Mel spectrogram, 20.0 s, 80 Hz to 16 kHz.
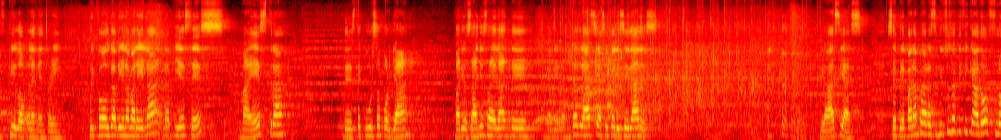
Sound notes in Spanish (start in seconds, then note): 1.8 hablando en inglés; 13.5 aplausos de la audiencia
